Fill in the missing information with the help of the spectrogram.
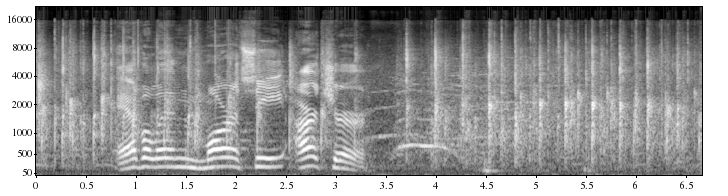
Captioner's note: audience claps and cheers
